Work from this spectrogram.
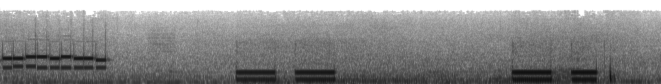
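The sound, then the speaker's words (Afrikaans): Telephone keypad dialing tones: four short, loud dual-tone beeps in two pairs, preceded by a brief wavering electronic jingle as the phone switches on. “Hier, net die foon aansit. Boodskap van Auntie Joey. Ek moet haar gou bel om te laat weet.”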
